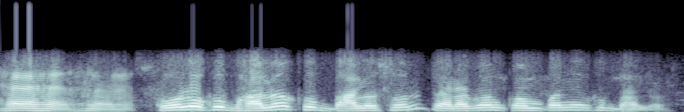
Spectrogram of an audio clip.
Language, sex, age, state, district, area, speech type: Bengali, male, 30-45, West Bengal, Darjeeling, rural, conversation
